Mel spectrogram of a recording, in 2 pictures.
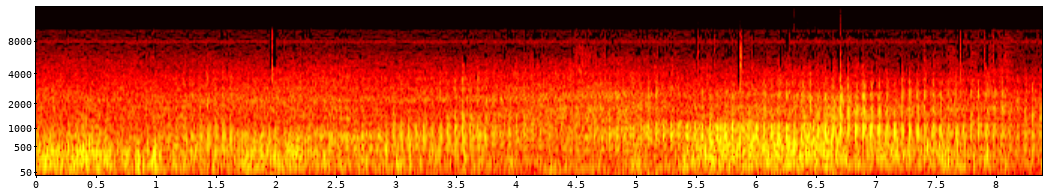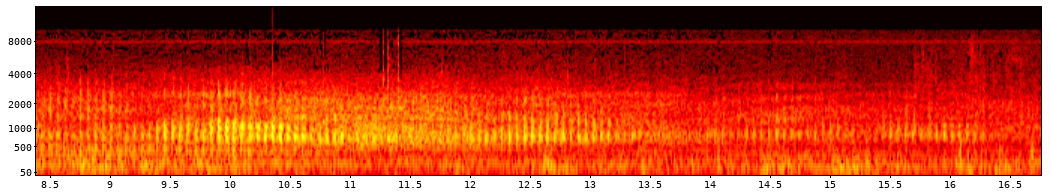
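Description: Sikorsky S-61 twin-turbine helicopter in flight, its rotor beating steadily, the sound gradually fading in the last few seconds as it flies away.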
